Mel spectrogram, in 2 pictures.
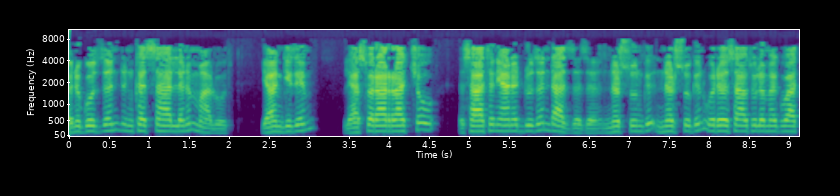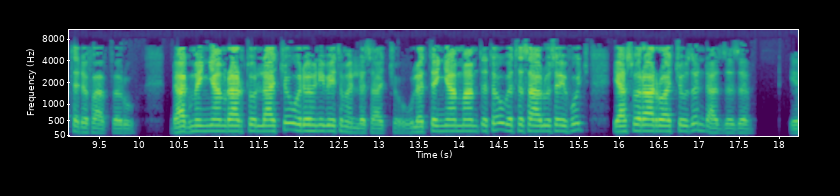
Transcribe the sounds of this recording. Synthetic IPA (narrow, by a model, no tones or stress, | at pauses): bənɨɡoszənd̪ɨnkʰəsːɨhalːənɨmːalut̪ | janɡize̞m | lijasfəɾarːat͡ʃːɛw | ʔɨsat̪ʰɨnjanəd̪ːuzənd̪azːəzənːəɾsunɨnːəɾsuɡɨnwɔd̪əɨsat̪ʰuləməɡbat̪ʰːəd̪əfafːəɾṵ | d̪aɡməɲːamɾaɾt̪ʰo̞lːat͡ʃːɛwwɔd̪əhniβe̞t̪məlːəsat͡ʃːɛ̰whulət̪ːəɲːamːamt̪ʼɨt̪ʰəwbət̪ʰəsalusəjfo̞t͡ʃː | jasfəɾarːwat͡ʃːɛwzənd̪azːəzə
